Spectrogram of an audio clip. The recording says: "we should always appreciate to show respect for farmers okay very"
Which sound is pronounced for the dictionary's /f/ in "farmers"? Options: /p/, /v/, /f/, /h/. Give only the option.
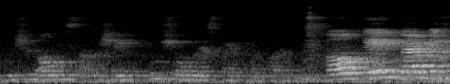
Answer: /p/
